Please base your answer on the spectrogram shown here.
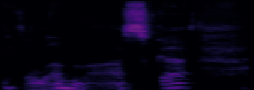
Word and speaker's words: Illamasqua: it illamasqua illamasqua highlighter it's not the way i was saying it it is illamasqua i practiced that for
